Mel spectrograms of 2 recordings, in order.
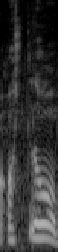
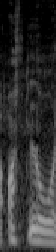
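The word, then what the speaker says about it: Oslo: นะ จ๊ะ แล้ว แต่ บาง คน มัน ก็ ไม่ ออก เสียง ออสโล บาง คน ก็ บอก ว่า อ๊อด โล แล้ว แต่ นะ จ๊ะ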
